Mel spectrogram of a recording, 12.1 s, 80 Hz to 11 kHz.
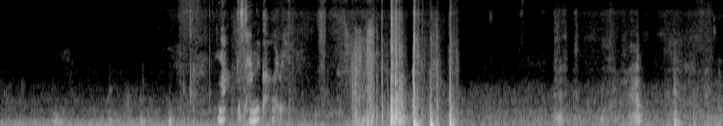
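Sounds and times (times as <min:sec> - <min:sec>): objects set down on a table: 0:05.9 - 0:07.7.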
